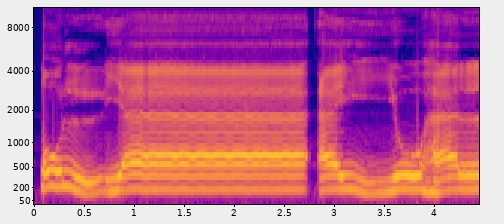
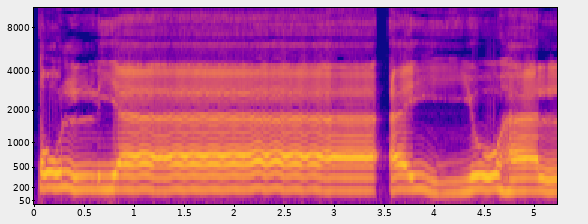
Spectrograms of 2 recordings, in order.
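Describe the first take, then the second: The two takes are said the same way.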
